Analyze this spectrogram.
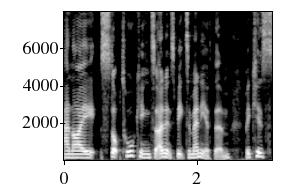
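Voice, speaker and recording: An unremarkable speaking voice at a fairly quick pace, on a very clean recording with a silent background. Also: woman. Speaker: podcast host appearing as guest. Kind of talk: casual chat.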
